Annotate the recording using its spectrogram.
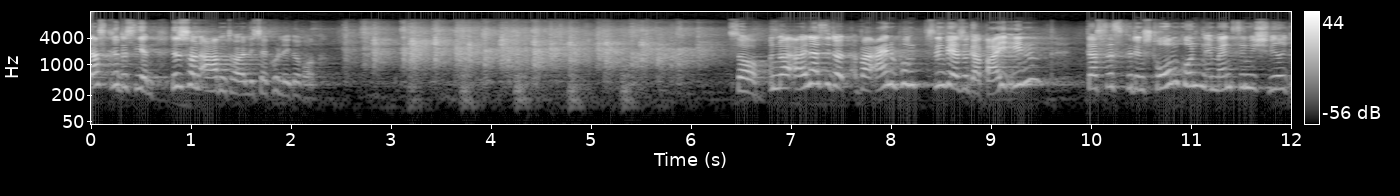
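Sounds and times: scattered applause: 2.5s - 6.3s.

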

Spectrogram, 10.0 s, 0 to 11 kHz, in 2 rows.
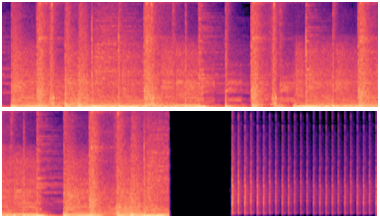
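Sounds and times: dominoes toppling clicks: 8.1s - 10.0s.

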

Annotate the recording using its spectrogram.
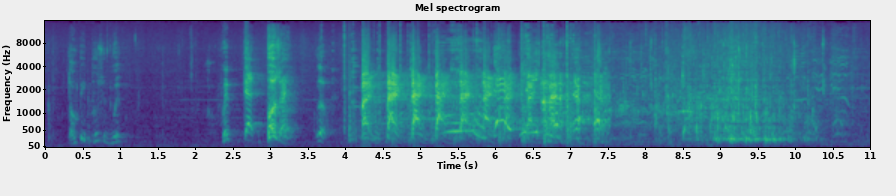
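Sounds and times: toilet flushing: 6.4s - 10.3s.

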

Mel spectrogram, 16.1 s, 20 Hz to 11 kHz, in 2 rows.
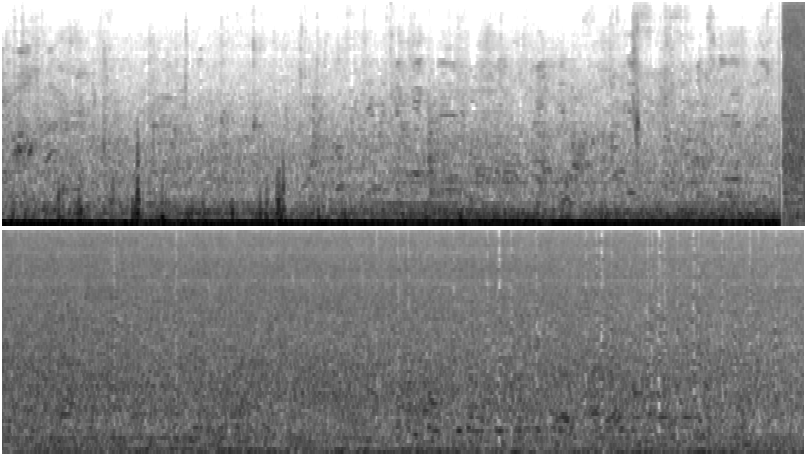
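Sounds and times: steady hiss: 7.8s - 16.0s
faint voices: 11.6s - 16.0s.

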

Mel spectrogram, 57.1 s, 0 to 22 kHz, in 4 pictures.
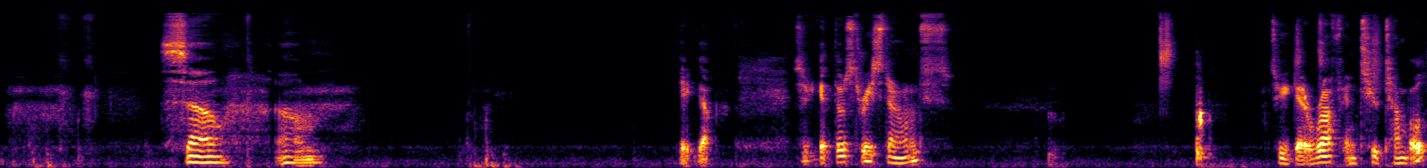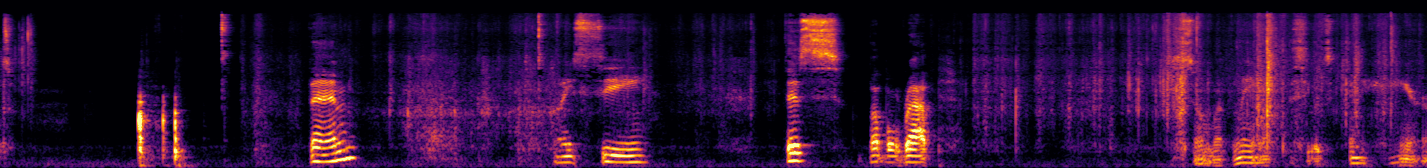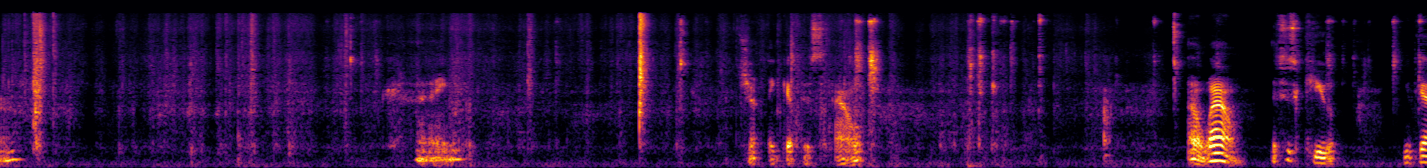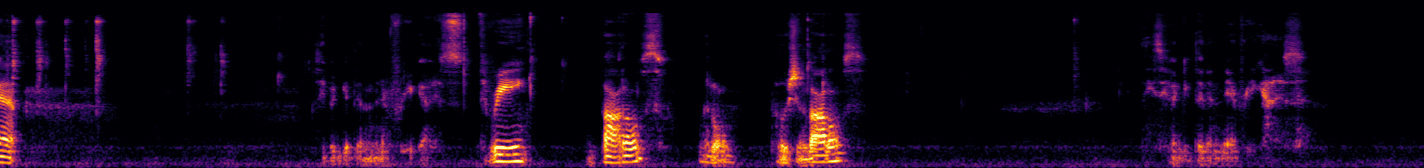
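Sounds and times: bubble wrap crinkling: 16.6s - 22.7s, 23.3s - 40.0s.

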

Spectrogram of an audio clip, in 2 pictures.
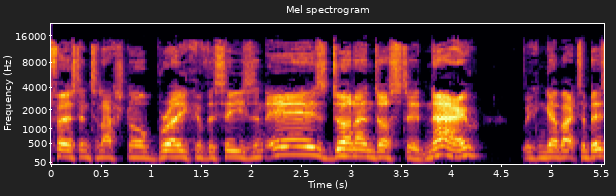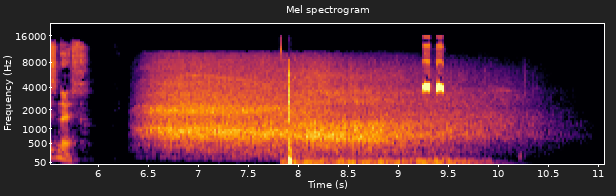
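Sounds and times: quick high bleeps: 9.2s - 9.5s.

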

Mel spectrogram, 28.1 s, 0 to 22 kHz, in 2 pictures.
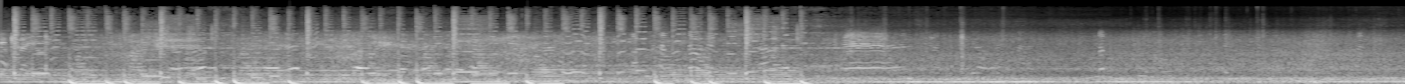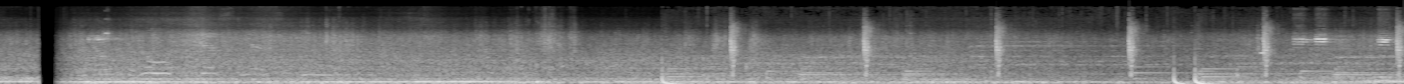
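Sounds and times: music: 0.0s - 9.4s, 20.7s - 28.0s
road noise: 0.0s - 28.0s
van engine hum: 0.0s - 28.0s.

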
